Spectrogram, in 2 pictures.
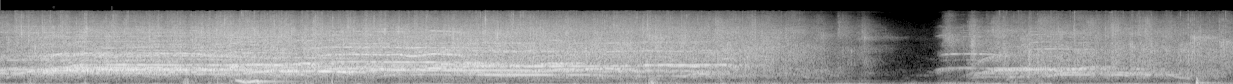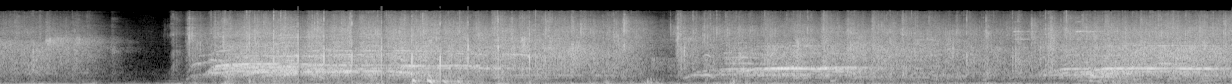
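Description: An audience votes for contestants in a clap-off with sustained applause, cheering and whoops, loud and dense, broken by two short pauses of near silence before the clapping swells up again.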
